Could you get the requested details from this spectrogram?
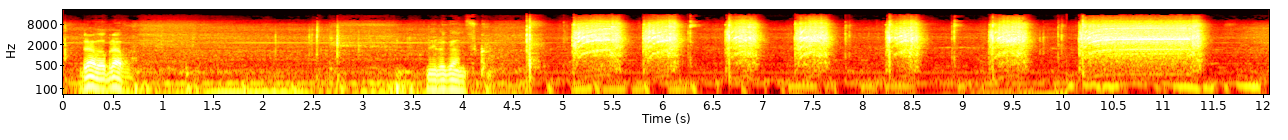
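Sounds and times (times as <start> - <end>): impact wrench whining: 5.1 - 11.5.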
